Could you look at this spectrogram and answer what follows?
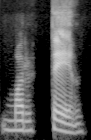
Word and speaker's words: مرتين: Notice that typically we do not pronounce the round ta at the end. However, over here we're going to pronounce it because it's there are other letters after it. So it's going to become مرتين.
